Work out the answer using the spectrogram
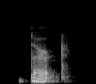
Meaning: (noun) A belch; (verb) 1. To emit a burp 2. To utter by burping 3. To cause someone (such as a baby) to burp 4. To open (a container of fermenting substance) to allow the release of accumulated gas
- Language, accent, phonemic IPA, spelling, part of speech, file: English, Southern England, /bɜːp/, burp, noun / verb, LL-Q1860 (eng)-burp.wav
